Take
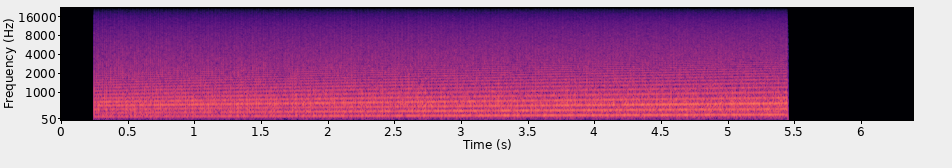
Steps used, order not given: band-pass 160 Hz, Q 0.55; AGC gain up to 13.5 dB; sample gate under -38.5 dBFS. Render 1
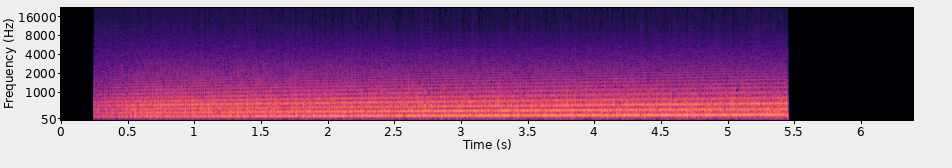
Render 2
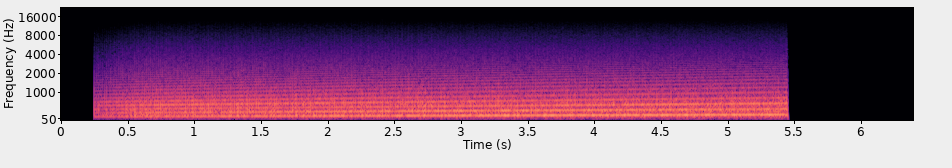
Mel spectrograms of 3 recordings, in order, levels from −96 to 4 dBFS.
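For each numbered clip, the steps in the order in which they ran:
AGC > band-pass > sample gate; sample gate > AGC > band-pass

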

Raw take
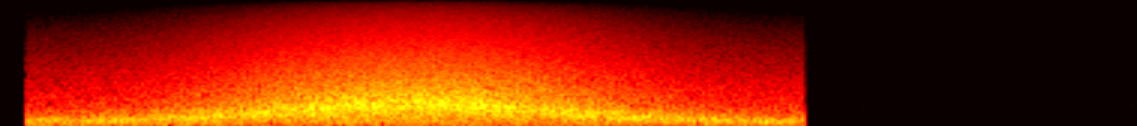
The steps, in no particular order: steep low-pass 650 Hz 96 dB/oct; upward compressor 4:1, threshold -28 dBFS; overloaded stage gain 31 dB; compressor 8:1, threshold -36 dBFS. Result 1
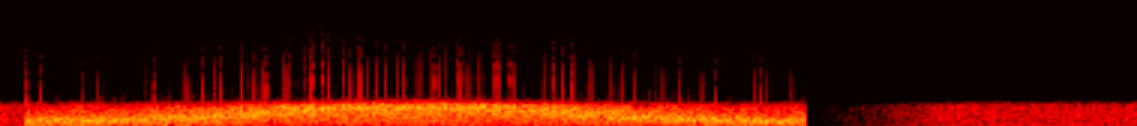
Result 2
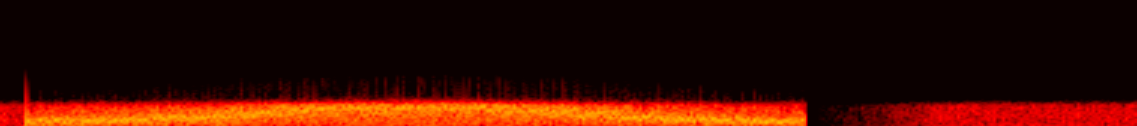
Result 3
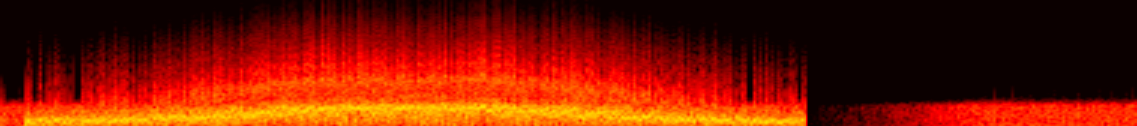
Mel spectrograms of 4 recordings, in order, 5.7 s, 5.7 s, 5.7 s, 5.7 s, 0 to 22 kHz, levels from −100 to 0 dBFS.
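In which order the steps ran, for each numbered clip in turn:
upward compressor > steep low-pass > compressor > overloaded stage; overloaded stage > upward compressor > steep low-pass > compressor; steep low-pass > overloaded stage > compressor > upward compressor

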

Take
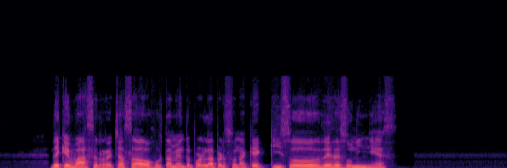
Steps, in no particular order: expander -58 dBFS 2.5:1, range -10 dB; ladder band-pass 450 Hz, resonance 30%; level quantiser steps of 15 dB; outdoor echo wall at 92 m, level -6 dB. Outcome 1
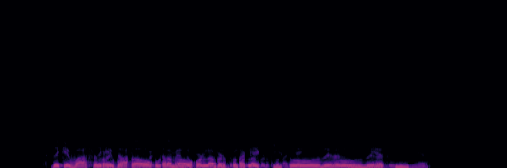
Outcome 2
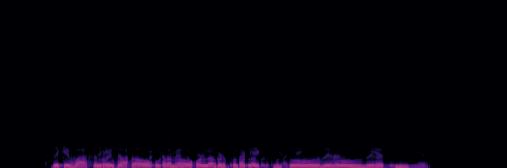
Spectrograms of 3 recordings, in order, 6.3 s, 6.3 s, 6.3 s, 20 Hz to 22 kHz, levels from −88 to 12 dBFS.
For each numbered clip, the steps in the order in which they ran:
outdoor echo > level quantiser > expander > ladder band-pass; expander > outdoor echo > level quantiser > ladder band-pass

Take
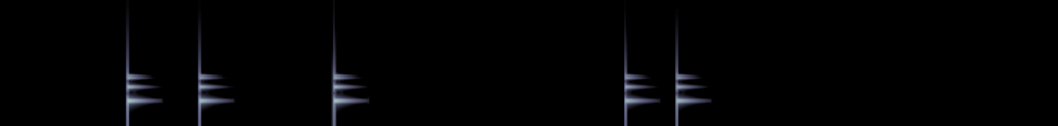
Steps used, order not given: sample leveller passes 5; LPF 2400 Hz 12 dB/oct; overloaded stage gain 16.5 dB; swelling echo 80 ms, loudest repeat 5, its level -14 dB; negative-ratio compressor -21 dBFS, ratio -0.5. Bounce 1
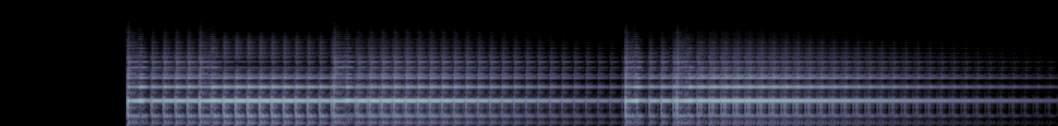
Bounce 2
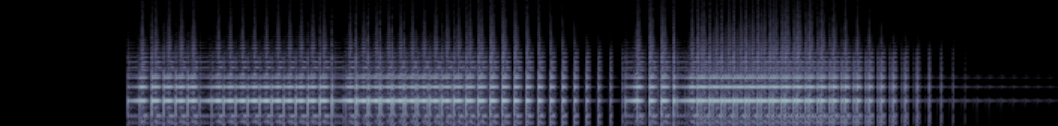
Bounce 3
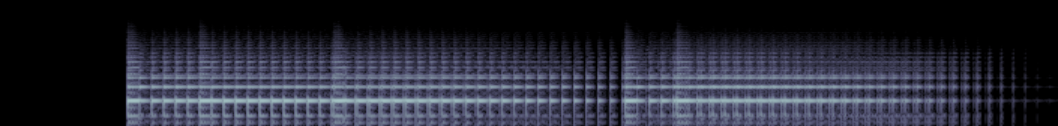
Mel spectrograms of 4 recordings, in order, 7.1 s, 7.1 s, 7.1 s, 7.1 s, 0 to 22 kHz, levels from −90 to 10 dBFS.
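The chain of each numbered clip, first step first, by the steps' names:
sample leveller > swelling echo > overloaded stage > LPF > negative-ratio compressor; swelling echo > sample leveller > LPF > negative-ratio compressor > overloaded stage; swelling echo > negative-ratio compressor > overloaded stage > sample leveller > LPF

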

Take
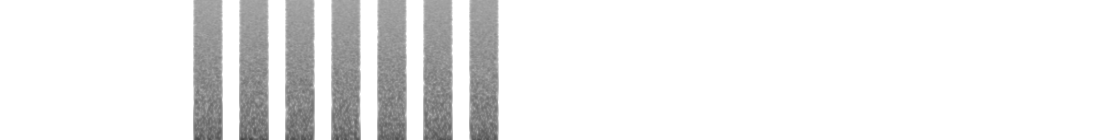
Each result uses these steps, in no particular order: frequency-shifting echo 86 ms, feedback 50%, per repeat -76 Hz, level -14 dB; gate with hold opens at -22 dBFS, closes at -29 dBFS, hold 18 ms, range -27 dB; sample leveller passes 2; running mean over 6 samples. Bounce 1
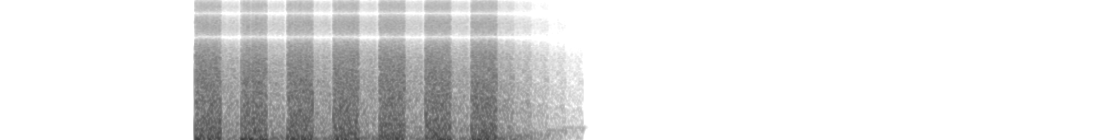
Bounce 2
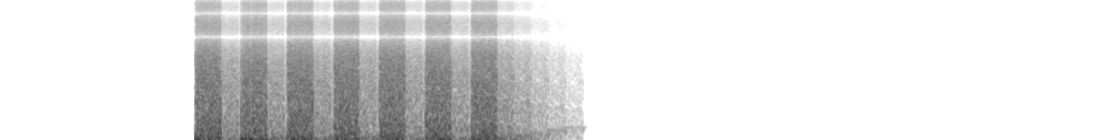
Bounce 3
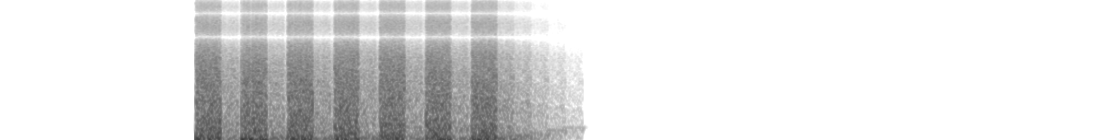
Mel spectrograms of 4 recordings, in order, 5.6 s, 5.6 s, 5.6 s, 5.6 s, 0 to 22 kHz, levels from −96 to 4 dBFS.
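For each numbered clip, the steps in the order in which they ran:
sample leveller > gate with hold > running mean > frequency-shifting echo; gate with hold > sample leveller > frequency-shifting echo > running mean; gate with hold > sample leveller > running mean > frequency-shifting echo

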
